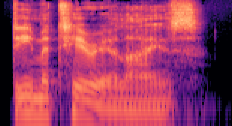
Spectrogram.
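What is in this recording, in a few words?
"dematerialize", British English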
